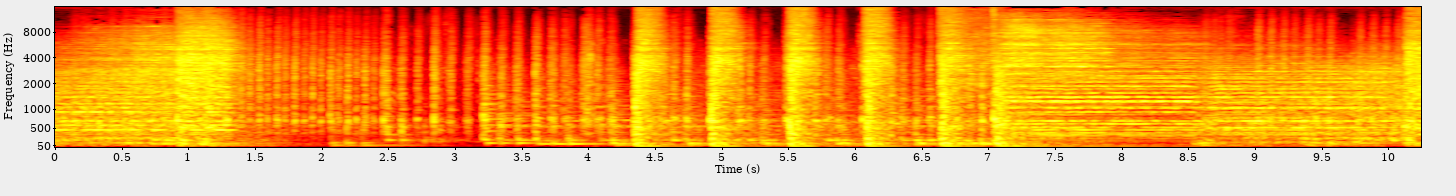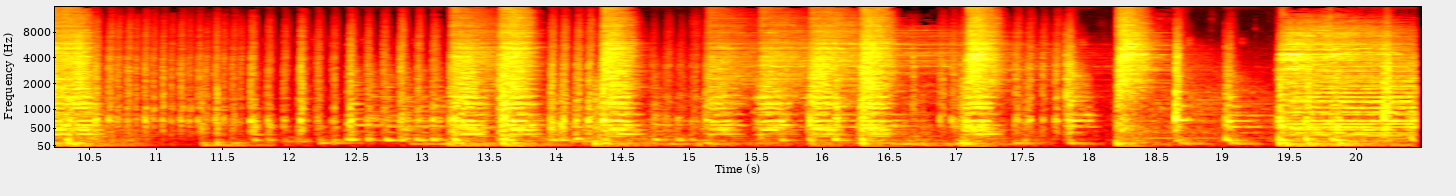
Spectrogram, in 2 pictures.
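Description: High school marching band playing its field show: the winds hold full chords near the start and again in the middle, while drums and percussion strike sharp, loud accents, most of all in the second half.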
